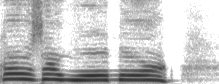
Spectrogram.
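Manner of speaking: put-on very high, upset little-boy voice. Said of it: "He was like".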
